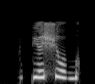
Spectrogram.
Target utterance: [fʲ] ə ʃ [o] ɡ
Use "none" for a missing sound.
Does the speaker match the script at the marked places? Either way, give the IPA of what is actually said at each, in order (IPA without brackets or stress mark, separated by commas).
pʲ, o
